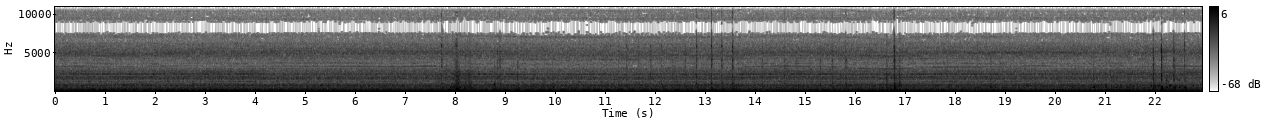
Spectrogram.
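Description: A drain cleaning machine hums and whirs steadily.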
